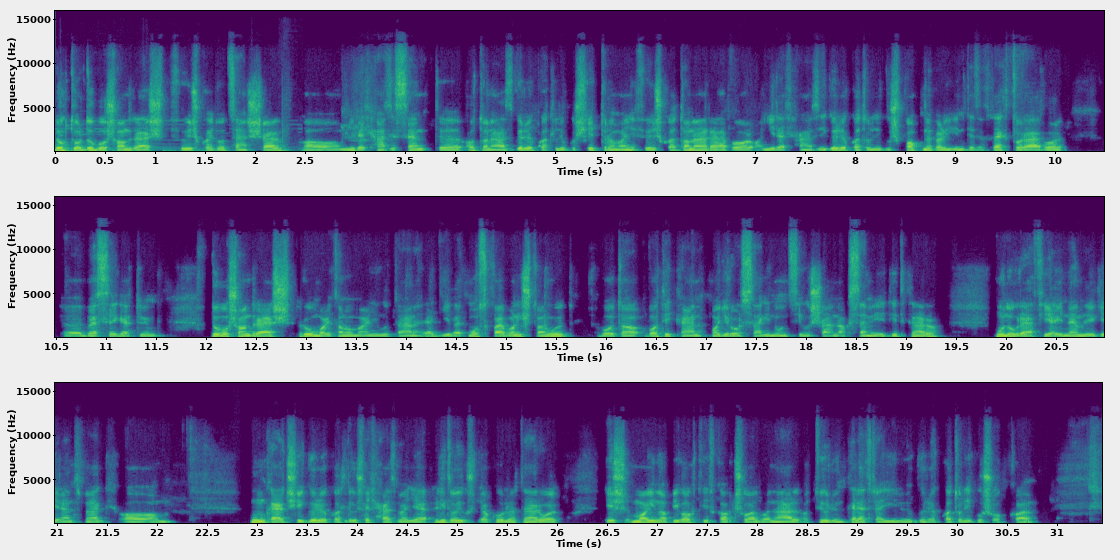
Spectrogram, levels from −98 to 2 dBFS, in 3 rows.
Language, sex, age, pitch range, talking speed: Hungarian, male, 30-49, 110-125 Hz, 110 wpm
